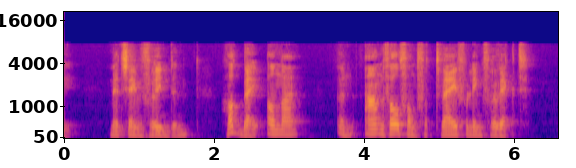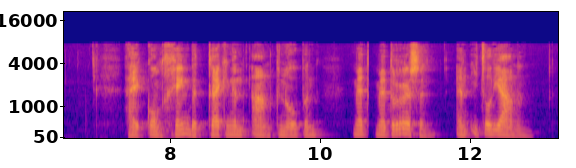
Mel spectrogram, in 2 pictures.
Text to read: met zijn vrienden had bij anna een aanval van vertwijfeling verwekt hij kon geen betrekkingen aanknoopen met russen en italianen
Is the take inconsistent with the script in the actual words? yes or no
yes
